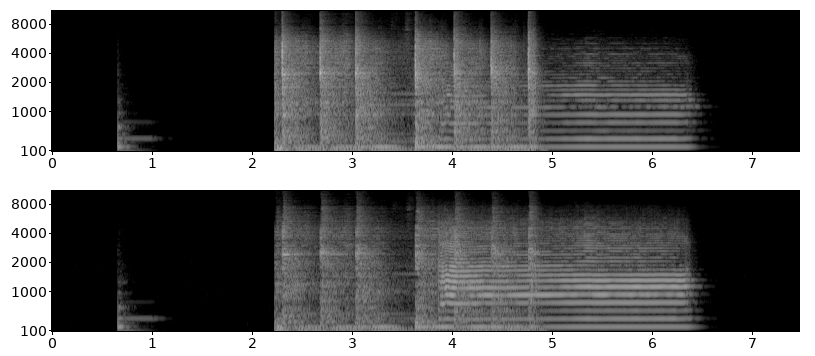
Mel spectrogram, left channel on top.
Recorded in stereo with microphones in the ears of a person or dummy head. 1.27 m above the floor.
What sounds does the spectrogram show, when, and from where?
0.7 s a guitar: 25° left (ahead or behind), 0.6 m
2.2 s hammering: 55° left (ahead or behind), 0.7 m
3.9 s a trumpet: 45° right (ahead or behind), 0.5 m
